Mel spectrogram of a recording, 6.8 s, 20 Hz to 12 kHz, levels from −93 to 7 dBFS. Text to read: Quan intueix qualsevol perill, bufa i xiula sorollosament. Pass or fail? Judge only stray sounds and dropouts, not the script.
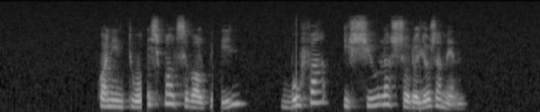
fail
